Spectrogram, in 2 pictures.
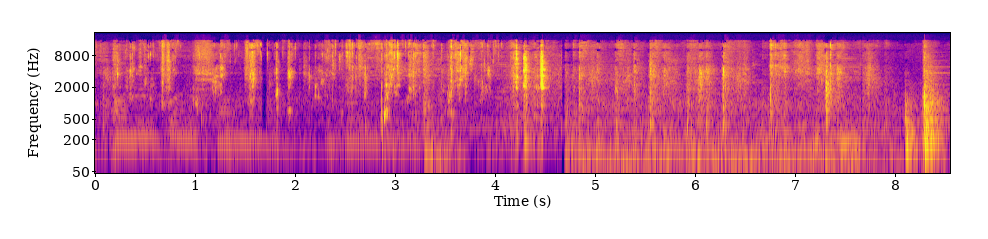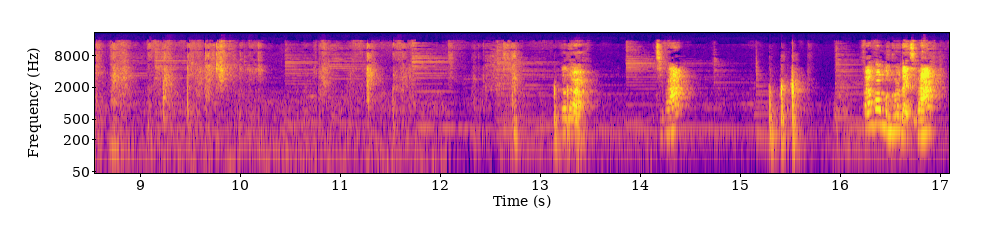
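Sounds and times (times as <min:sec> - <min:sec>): kitchenware clattering: 0:03.4 - 0:04.7.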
